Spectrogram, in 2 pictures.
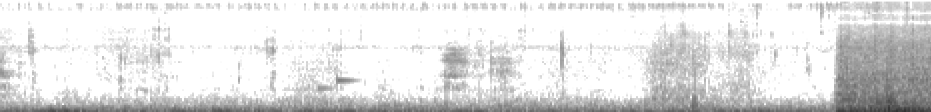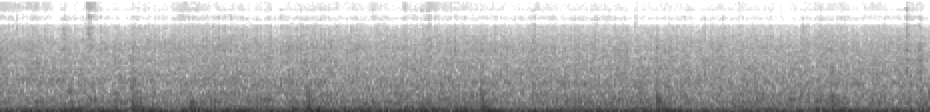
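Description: Quiet ambience suddenly gives way to a loud, steady roar of heavy rain from about four seconds on, dense and continuous to the end.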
